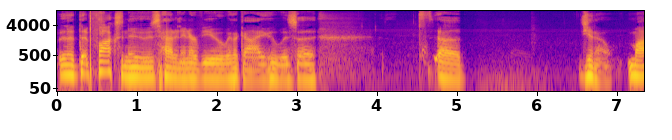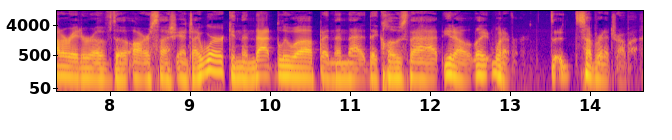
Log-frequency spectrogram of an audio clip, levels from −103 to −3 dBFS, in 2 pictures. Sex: male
